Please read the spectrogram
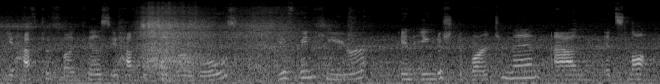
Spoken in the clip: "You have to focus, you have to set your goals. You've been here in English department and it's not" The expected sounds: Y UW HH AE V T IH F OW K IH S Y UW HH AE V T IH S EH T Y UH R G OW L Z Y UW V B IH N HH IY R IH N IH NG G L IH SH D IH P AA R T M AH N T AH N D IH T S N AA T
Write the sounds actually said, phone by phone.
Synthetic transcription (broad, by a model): Y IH HH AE F T IH F OW K IH S Y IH HH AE F T IH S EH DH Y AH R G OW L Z Y UW V B IH N HH IY R IH N IH NG G L IH SH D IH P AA R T M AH N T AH N IH T S N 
